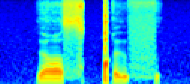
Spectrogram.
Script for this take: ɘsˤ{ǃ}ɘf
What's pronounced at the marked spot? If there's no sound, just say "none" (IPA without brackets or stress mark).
ǃ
